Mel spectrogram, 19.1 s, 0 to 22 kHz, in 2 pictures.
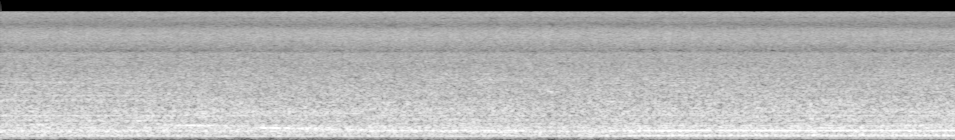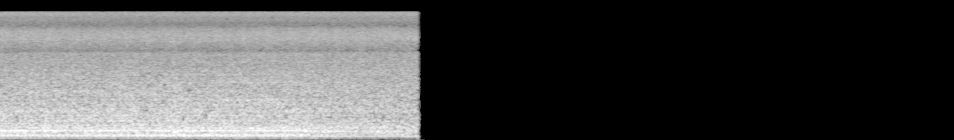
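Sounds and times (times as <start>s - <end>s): higher hum: 0.0s - 13.0s
low hum of axis drive: 0.0s - 13.7s
machine mechanical whir: 0.0s - 13.7s.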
